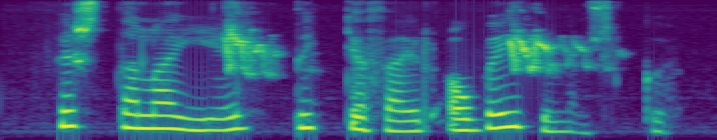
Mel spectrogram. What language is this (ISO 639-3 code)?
isl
